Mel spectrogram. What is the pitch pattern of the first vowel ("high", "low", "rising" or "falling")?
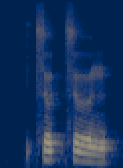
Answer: low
